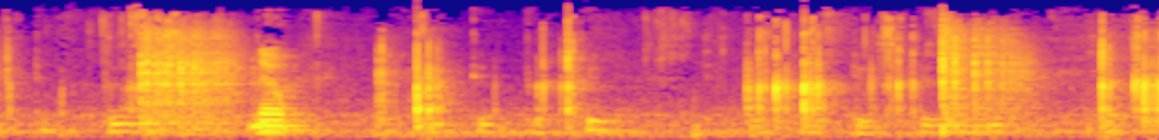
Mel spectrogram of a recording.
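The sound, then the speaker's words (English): Several dice clatter and rattle across a hard surface in irregular bursts of sharp, bright clicks as everyone rolls for a cutting observation in a tabletop game, with murmured voices underneath. “Everybody roll a cutting observation.”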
